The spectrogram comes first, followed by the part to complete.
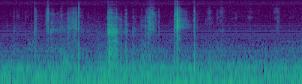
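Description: Light handling sounds from hands at a table: a few soft rustles and small clicks, with one sharper click a little past halfway, over a faint steady hum.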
